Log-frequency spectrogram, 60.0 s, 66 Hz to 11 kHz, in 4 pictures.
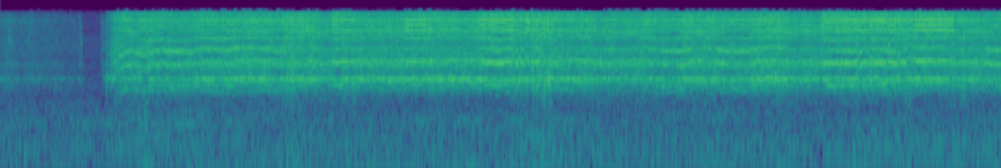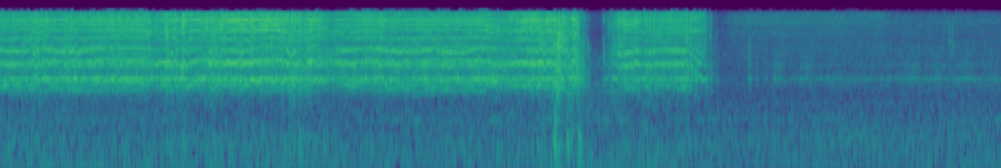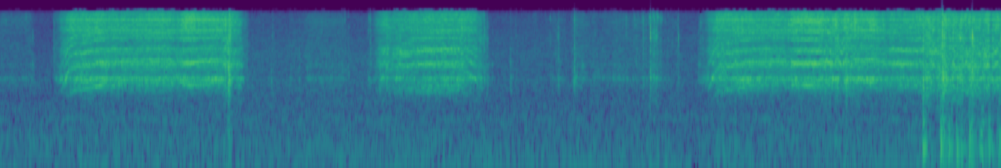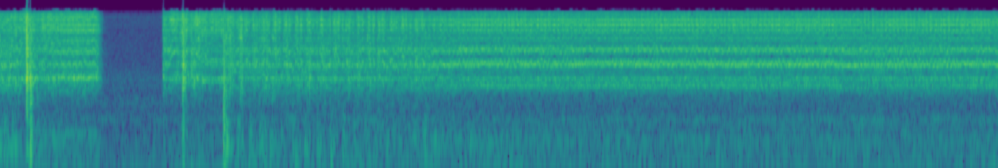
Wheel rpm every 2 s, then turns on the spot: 50, 210, 220, 230, 230, 220, 220, 220, 220, 220, 220, 170, 120, 20, 20, 90, 170, 30, 90, 10, 120, 220, 180, 110, 200, 190, 210, 210, 210, 210.
26-30 36-40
